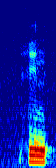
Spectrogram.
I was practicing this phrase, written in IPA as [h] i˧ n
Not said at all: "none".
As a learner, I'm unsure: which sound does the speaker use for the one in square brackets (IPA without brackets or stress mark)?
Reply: h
